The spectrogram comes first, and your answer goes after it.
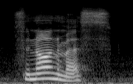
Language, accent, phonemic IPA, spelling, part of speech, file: English, US, /sɪˈnɑnɪməs/, synonymous, adjective, En-us-synonymous.ogg
- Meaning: 1. Having a similar (sometimes identical) meaning. (See Usage notes below) 2. Of, or being a synonym 3. Such that both its forms yield the same sequenced protein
